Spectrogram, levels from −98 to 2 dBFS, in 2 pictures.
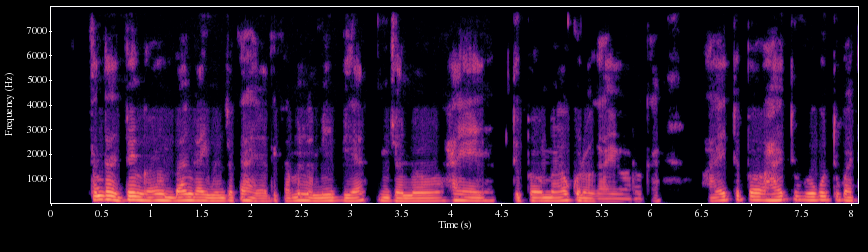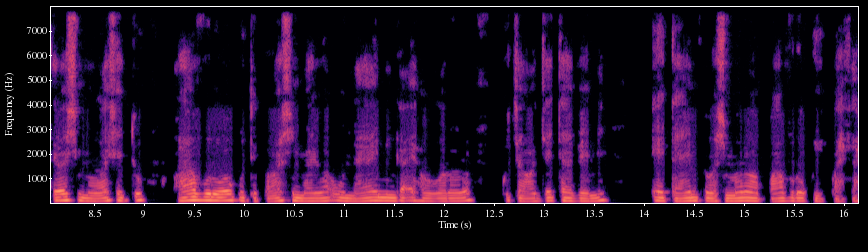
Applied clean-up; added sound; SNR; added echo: none; none; none; none.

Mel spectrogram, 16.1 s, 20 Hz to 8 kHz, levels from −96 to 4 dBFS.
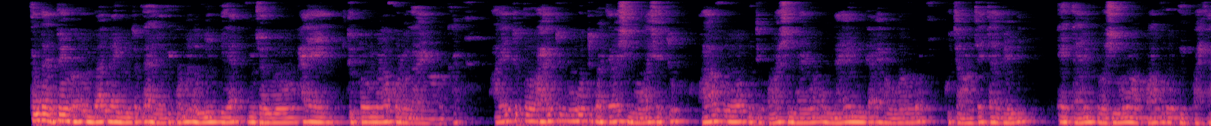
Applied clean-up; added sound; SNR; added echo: none; none; none; reverberation time 0.6 s.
